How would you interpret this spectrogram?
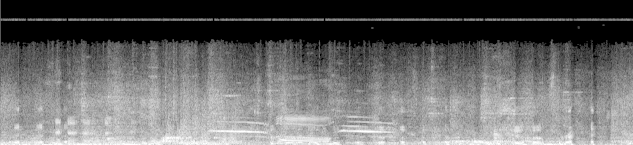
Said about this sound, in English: Did we just bowl? Who put kittens in the bowling pins?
